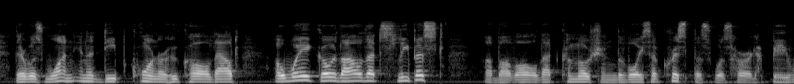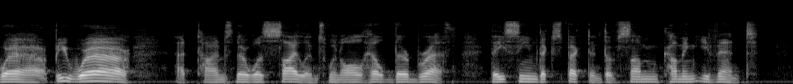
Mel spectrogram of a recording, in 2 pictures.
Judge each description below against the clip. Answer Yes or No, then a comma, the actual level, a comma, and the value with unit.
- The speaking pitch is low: Yes, low, 120 Hz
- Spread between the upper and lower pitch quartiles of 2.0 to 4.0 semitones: Yes, average, 3.5 semitones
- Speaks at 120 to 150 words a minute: No, average, 165 wpm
